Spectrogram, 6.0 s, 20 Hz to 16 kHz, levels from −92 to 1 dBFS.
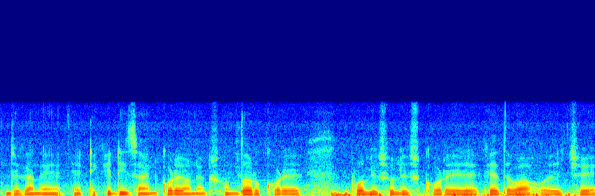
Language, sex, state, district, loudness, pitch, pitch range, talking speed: Bengali, male, Tripura, Unakoti, -18 LUFS, 95 Hz, 95-100 Hz, 130 wpm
